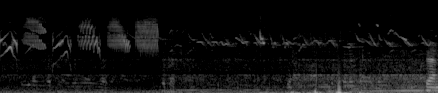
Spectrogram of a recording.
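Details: Towa towa singing during a bird singing competition at Rosignol, Berbice, Guyana: loud bursts of rapid buzzy chirps, followed by quicker twittering notes, while a man counts aloud over steady background hum.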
